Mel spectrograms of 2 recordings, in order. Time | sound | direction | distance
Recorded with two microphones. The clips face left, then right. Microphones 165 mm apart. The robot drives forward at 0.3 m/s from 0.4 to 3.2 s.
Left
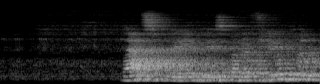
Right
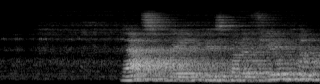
1.2 | a woman speaking | 30° right (ahead or behind) | 1.2 m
